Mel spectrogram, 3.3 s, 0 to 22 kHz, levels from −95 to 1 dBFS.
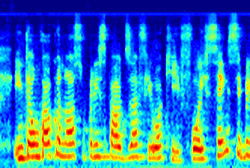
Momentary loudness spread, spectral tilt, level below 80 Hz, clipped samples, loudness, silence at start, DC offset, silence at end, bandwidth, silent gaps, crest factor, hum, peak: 8 LU; -4 dB/octave; -58 dBFS; under 0.1%; -14 LUFS; 0.2 s; under 0.1%; 0 s; 12.5 kHz; none; 14 dB; none; 0 dBFS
